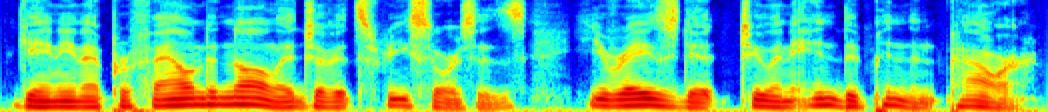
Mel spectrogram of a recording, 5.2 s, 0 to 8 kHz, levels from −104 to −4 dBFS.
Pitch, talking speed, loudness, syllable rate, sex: 105 Hz, 160 wpm, -17 LUFS, 5.2 syllables/s, male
